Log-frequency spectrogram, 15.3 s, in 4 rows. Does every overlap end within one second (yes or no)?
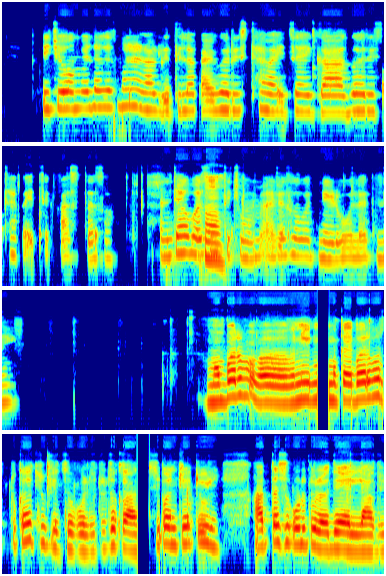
yes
